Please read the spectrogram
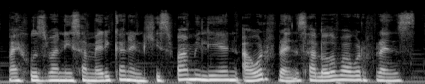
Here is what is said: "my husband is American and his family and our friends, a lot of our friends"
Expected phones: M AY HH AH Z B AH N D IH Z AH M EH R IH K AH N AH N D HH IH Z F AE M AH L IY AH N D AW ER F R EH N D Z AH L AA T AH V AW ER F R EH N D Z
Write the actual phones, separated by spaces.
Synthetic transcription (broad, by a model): M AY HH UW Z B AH N IH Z AH M EH R IH K AH N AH N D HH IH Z F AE M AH L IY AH N AW ER F R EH N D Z AH L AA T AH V AW ER F R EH N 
